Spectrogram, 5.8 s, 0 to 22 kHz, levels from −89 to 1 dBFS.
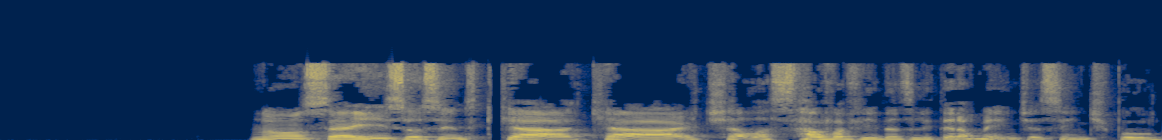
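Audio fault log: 2.45–2.51 s: gap at a join of encoded pieces. The speech drops into a gap of about 57 ms, then picks up exactly where it left off. Two separately encoded segments were butted together untrimmed, so one run's start-up delay and the other's last-frame padding both remain. On a waveform it is a flat, near-zero notch with smeared walls. A spectrogram shows a blank vertical stripe across all frequencies, its edges slightly blurred by the codec.
3.78–5.81 s: time-stretched section. From 3.78 s to the end, the speech suddenly runs about 1.46 times faster while its pitch stays put, so it sounds rushed. This is likely pitch-preserving compression that fits the audio into a shorter slot by discarding short slices of sound. On a spectrogram, harmonic lines stay level but syllables crowd closer together, with small discontinuities. The waveform shows tighter envelopes with occasional abrupt seams.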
